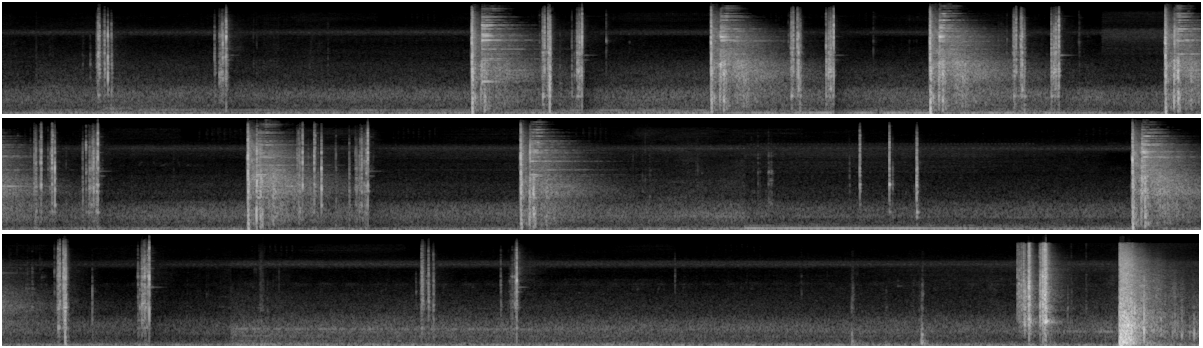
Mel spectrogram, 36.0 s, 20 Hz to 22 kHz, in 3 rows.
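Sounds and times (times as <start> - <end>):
rifle lever metallic clicks: 0.8 - 1.2, 2.1 - 2.4, 4.7 - 6.1, 7.2 - 8.4, 9.3 - 10.8, 11.6 - 13.0, 14.5 - 15.8, 23.4 - 25.6, 28.1 - 29.3, 34.1 - 35.9
rifle shots with echo: 4.7 - 5.5, 7.1 - 8.1, 9.3 - 10.4, 11.6 - 12.6, 14.4 - 15.4, 17.2 - 18.1, 23.3 - 24.3, 35.2 - 35.9.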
